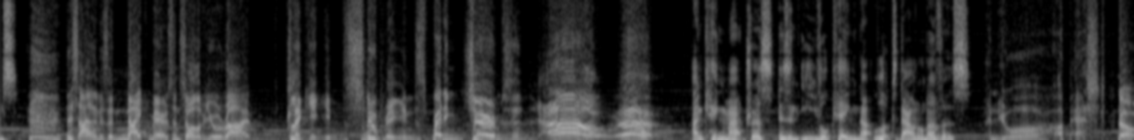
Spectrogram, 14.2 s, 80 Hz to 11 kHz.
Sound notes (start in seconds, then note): 5.8 groans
